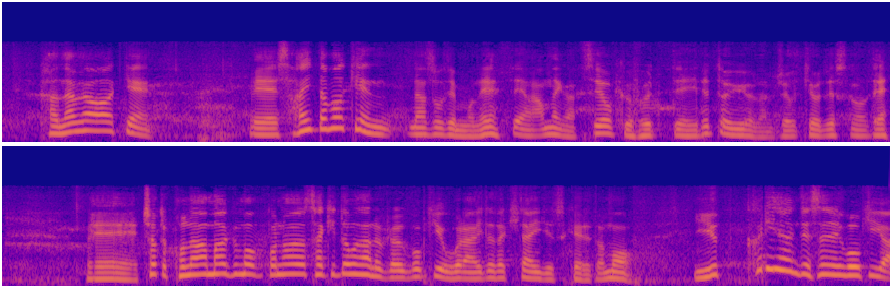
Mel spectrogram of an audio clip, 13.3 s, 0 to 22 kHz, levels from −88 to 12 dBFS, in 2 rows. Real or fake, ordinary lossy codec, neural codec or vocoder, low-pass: fake; none; codec, 16 kHz, 0.8 kbps, ZipCodec; none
